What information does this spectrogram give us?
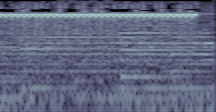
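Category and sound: signal or alarm, mobile phone ringtone ringing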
